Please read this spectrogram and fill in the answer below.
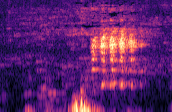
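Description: A goat bleating once, a single wavering call of under a second starting about a second in, with low thumps just before it.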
